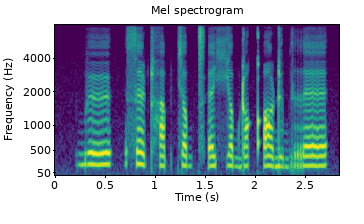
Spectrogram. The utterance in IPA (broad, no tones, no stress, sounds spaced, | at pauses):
b ø | s ɛ ʈʰ a p c ɐ b t͡sʼ ɛ ç ɐ b ɖ u qʼ ɔ ɖ ɨ b r ɛ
